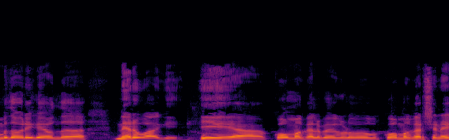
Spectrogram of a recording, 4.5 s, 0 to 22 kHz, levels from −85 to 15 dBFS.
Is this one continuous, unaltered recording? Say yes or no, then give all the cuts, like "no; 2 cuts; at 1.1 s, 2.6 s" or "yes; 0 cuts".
no; 1 cut; at 1.8 s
